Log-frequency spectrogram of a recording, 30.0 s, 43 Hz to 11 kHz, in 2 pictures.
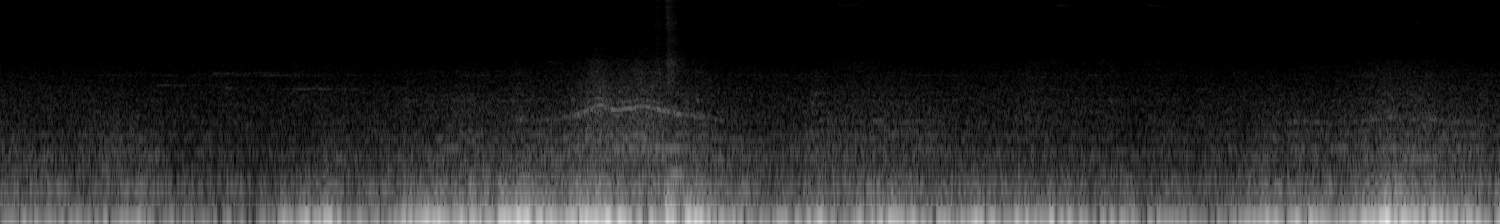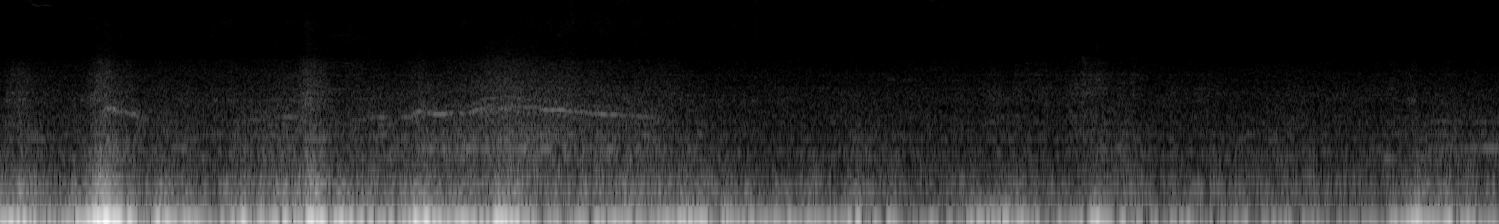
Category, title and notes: Soundscapes > Nature
Whistling wind
The haunting sound of wind whistling through the gap in a door. Recorded in October 2011 using an Edirol R-09HR field recorder.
